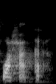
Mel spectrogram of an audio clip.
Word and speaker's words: Oaxaca: just absolutely beautiful so I went first to Oaxaca to the city and Oaxaca by the way is spelled Oh a ex-ac a but it's pronounced Oaxaca and I can see at Edgar and share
